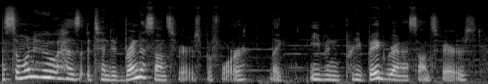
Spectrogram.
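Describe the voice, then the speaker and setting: A woman's voice: on the high side, lively intonation, normal speed, vocal fry, mellow, faint music behind. A woman vlogger talking casually to camera, chatty and self-mocking, often laughing in the middle of a sentence.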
